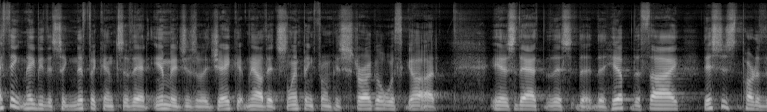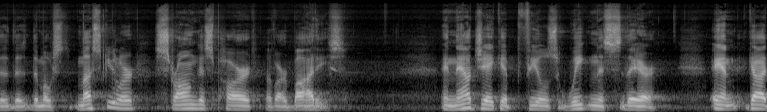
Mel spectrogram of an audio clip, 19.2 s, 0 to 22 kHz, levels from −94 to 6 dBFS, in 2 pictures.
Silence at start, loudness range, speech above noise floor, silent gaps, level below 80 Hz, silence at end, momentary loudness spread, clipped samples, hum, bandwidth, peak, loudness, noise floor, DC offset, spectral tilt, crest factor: 0 s; 3 LU; 36 dB; none; -78 dBFS; 0 s; 8 LU; under 0.1%; none; over 20 kHz; -8 dBFS; -27 LUFS; -63 dBFS; under 0.1%; -4 dB/octave; 20 dB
